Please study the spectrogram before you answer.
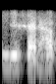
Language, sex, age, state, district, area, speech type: Hindi, male, 18-30, Uttar Pradesh, Sonbhadra, rural, conversation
